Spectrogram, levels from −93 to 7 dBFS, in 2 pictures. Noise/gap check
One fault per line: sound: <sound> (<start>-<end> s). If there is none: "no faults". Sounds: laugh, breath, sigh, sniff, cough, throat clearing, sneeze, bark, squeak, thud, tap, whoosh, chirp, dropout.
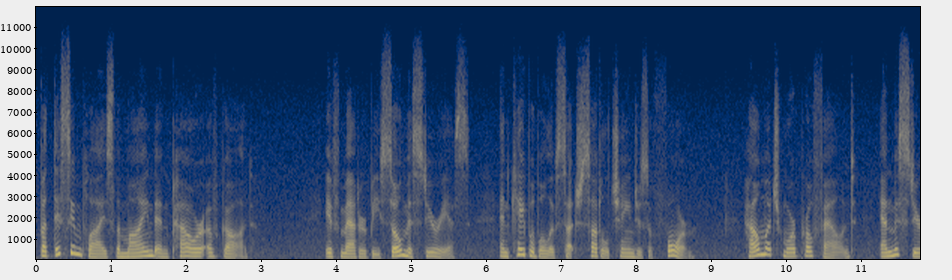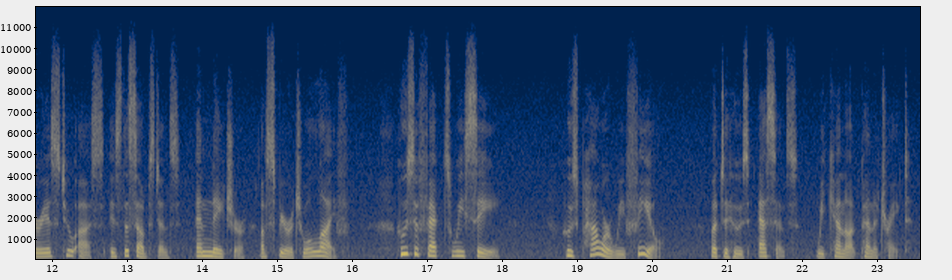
no faults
